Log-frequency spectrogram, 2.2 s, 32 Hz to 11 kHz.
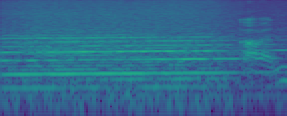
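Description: A Ferrari sports car engine in Forza Motorsport 6 drones at a steady high pitch, then shifts up with a brief change in tone near the end; continuous and close.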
